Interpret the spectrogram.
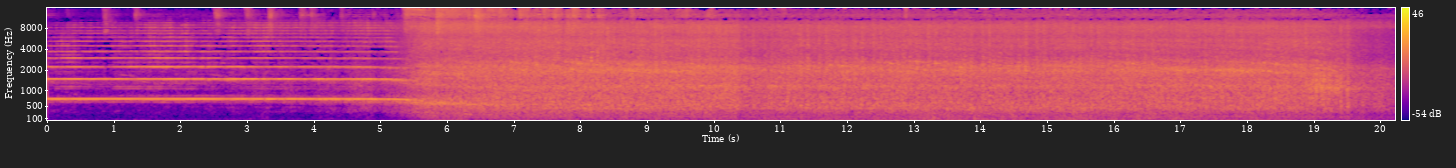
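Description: WAP-7 electric locomotive's horn held for about five seconds, its pitch dropping as the locomotive passes, then the express's coaches rushing past at speed in a steady loud roar of wheels on rail for about fourteen seconds, cutting off near the end.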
